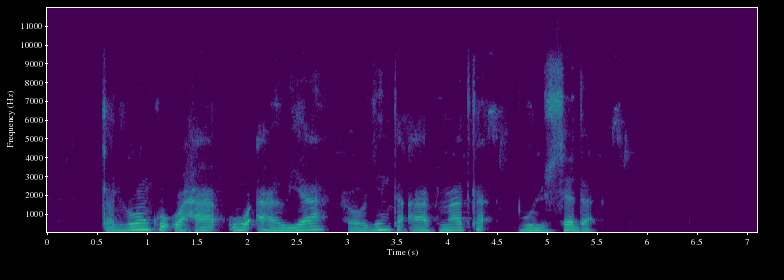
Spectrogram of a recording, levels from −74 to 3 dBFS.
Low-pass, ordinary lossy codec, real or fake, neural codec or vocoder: 9.9 kHz; Opus, 16 kbps; real; none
